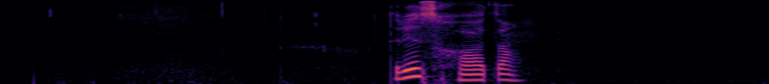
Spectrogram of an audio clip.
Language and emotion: Russian, neutral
